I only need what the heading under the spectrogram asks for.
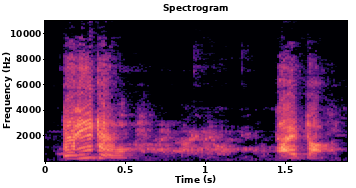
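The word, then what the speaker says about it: Pteridophyta: आ जाइए अगले फैलम पर, और इसका नाम है टेरिडोफाइटा। टेरिडोफाइटा में जो पी है ना, ये साइलेंट रहता है।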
